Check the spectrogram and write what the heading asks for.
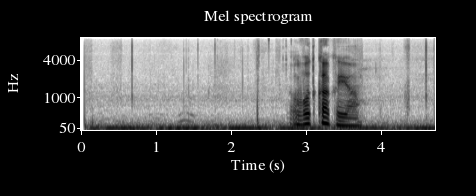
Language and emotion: Russian, neutral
